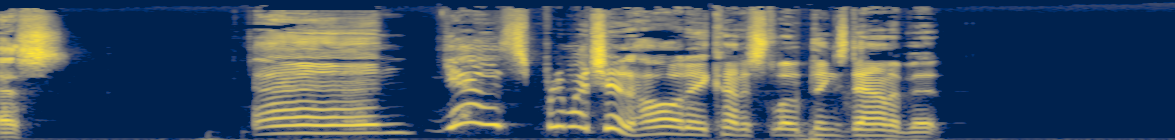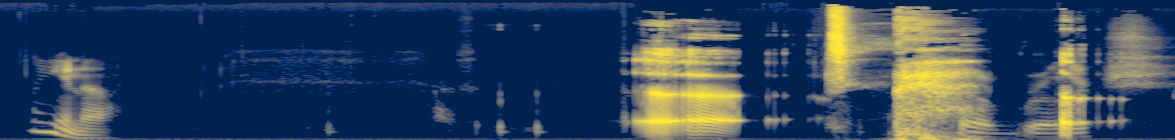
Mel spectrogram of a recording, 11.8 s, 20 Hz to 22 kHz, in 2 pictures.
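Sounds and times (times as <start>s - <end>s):
speech: 0.0s - 0.4s, 1.3s - 4.8s, 6.0s - 6.5s, 9.0s - 11.7s
person belching: 9.0s - 11.6s.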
